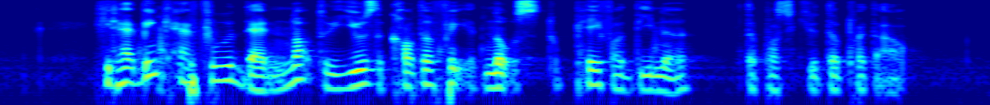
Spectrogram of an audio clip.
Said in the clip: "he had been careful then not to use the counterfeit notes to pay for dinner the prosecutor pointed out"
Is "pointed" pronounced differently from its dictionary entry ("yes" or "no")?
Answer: yes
